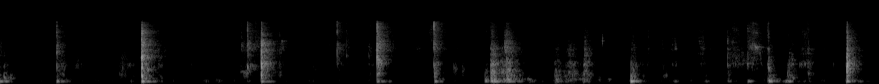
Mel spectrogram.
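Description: Trading cards and their boxes and packaging being handled: a string of short scrapes and rustles, roughly one a second.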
